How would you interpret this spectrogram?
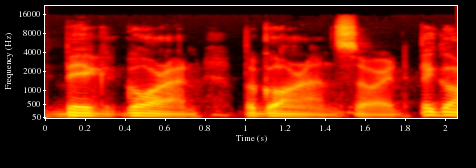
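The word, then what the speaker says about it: Biggoron: you been calling yeah I think it was bigger on for the longest time yeah no it's it's big Goren but gore on sword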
